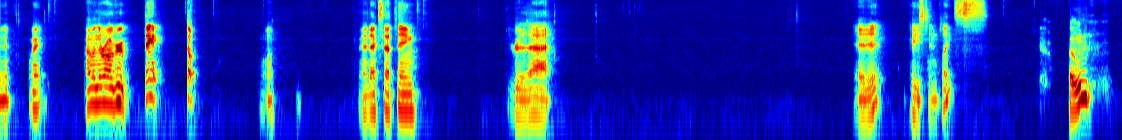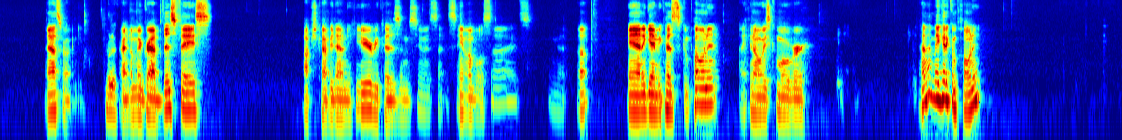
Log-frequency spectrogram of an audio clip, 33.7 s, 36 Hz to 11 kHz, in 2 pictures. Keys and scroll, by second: 4.8 super+x, 7.3 BackSpace, 18.1-19.3 typing, 23.7 p, 26.2 space.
